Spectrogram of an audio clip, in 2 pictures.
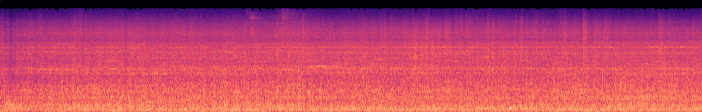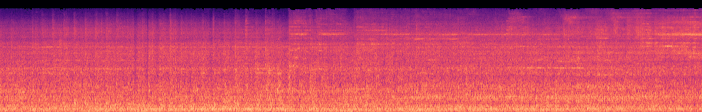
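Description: Freight train of covered hopper cars passing fast, with a steady rumble and rattle of wheels on rail. From about twenty seconds in, a high-pitched squeal from the wheels joins it.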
